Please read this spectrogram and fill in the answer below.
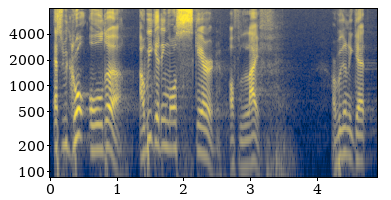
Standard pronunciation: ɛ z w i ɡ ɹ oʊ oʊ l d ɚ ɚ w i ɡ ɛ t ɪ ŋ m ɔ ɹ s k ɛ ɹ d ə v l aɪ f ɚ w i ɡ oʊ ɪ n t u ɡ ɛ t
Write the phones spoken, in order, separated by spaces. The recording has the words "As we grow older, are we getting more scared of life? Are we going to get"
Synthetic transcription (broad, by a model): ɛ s w i ɡ ɹ oʊ oʊ l d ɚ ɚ w i ɡ ɛ t ɪ ŋ m ɔ s k ɛ ɹ d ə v l aɪ f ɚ w i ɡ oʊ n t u ɡ ɛ t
